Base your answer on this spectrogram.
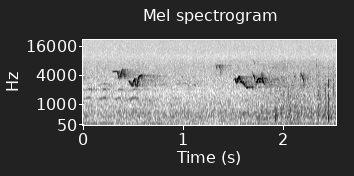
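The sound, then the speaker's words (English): Crossbill calls played back from many decoys set out to lure a male crossbill into position to be caught for banding: a few short, high, chirpy notes in scattered bursts, fairly faint, over a steady low hum and background noise. “He's not calling, but the many decoys are.”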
